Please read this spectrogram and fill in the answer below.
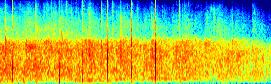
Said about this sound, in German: mit einem kräftigen Applaus darfst du hier mal nach vorne kommen.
